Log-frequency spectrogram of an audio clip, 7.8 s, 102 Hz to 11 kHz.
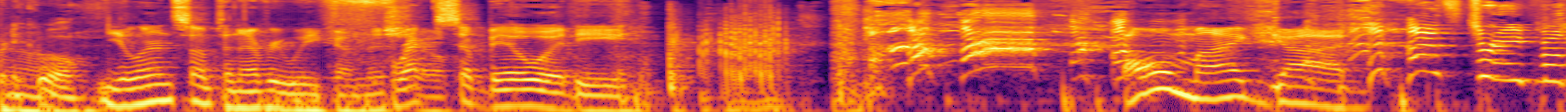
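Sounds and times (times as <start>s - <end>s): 
speech: 0.1s - 3.4s, 5.6s - 7.1s
loud raspy fart: 3.3s - 4.3s
laughter: 4.2s - 7.8s.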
